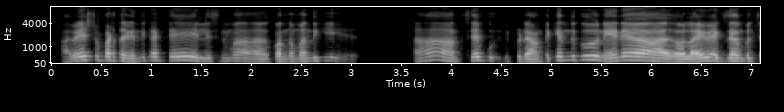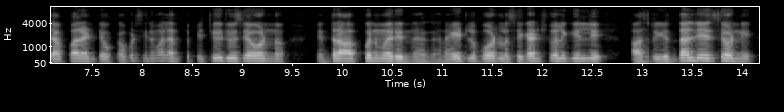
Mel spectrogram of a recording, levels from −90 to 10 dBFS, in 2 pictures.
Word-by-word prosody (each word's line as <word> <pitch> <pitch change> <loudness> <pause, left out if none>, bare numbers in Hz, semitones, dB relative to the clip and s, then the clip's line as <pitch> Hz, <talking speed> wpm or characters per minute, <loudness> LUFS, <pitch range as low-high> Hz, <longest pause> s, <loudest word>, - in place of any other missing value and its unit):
అవే 170 +9 -3
ఇష్టపడతారు. 205 -6 -2
ఎందుకంటే 200 +2 -7 0.2
ఈళ్ళీ 165 -1 -8
సినిమా 165 +1 -12 0.4
కొంతమందికి 160 +6 -7 0.9
ఆ! - - -11 0.3
అంతసేపు 185 +5 -5 0.2
ఇప్పుడు 140 +1 -5
అంతకెందుకు 210 +10 -6 0.2
నేనే 180 +7 0 0.2
ఆహ్, 165 -5 +4 0.2
లైవ్ 160 +5 +5
ఎగ్జాంపుల్ 165 -1 -2
చెప్పాలంటే. 145 +1 +1
ఒకప్పుడు 135 +6 -12
సినిమాలు 160 +1 -9
ఎంత 150 - -17
పిచ్చిగా 140 +5 -2
చూసేవాడినో. 155 -3 +2 0.4
నిద్ర 135 +5 0
ఆపుకొని 160 +1 +2
మరి. 145 -2 +6
నగ 135 0 -11
నైట్‌లు 155 +3 0
పూటలు 155 -2 +2
సెకండ్ 150 +2 +2
షో‌లకెళ్ళి 160 -1 0 0.4
అసలు 135 +1 -6
యుద్ధాలు 170 +6 +4
చేసేవాడిని. 165 -3 +2
160 Hz, 130 wpm, -24 LUFS, 150-175 Hz, 0.9 s, మరి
